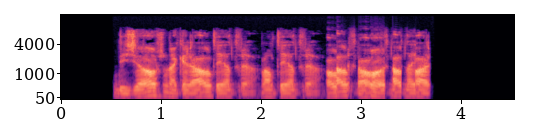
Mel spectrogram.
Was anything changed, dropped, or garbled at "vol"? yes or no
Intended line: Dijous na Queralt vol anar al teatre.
yes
